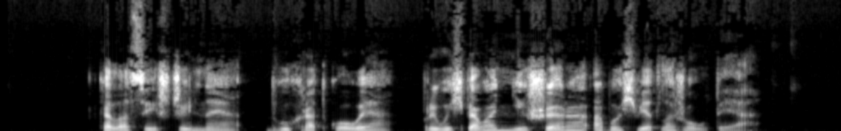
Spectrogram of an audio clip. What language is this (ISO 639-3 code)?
bel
